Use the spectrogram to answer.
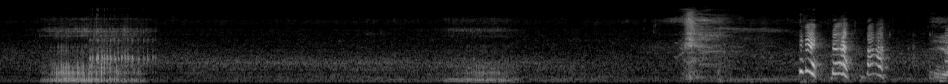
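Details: Two rough, rattling sleep breaths, a loud one then a softer one, followed by short sharp sounds near the end; snoring.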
